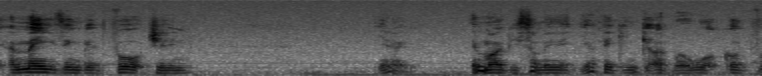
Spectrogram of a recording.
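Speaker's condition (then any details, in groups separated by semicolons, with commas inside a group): Traumatic brain injury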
